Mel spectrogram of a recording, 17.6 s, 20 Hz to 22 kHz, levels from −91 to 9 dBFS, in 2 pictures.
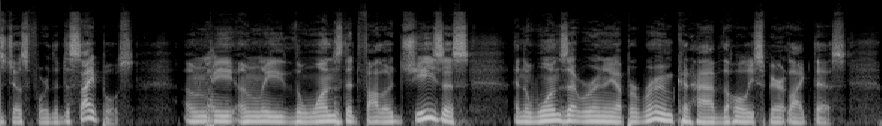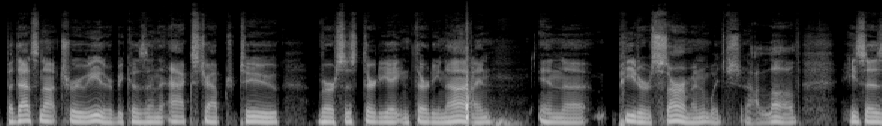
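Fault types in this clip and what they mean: Corrupt frame decoded: the decoder played compressed frames containing flipped bits, so misread gains and codes put energy at the wrong frequencies. Each event is a brief chirpy burst, the loudest near 13.5 s and another just before "only the" at 2.1 s.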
